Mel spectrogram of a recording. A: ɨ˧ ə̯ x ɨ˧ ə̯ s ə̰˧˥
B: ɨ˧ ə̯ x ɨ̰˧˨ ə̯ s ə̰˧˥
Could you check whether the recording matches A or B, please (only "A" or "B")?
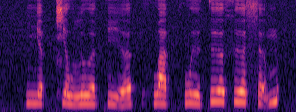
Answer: A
